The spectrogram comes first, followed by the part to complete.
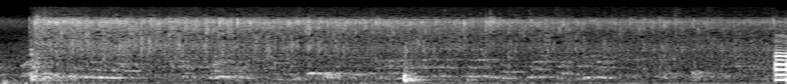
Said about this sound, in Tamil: இப்போ நம்ம அரிசி அந்த சட்டியில் போட்டு நல்லா கழுவி தண்ணி ஊற்றி கழுவி எடுத்துக்கிறோம்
